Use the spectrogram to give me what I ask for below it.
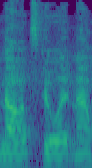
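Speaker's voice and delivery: usual speaking voice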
